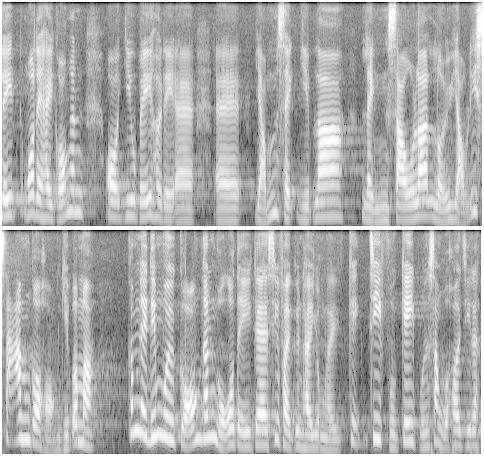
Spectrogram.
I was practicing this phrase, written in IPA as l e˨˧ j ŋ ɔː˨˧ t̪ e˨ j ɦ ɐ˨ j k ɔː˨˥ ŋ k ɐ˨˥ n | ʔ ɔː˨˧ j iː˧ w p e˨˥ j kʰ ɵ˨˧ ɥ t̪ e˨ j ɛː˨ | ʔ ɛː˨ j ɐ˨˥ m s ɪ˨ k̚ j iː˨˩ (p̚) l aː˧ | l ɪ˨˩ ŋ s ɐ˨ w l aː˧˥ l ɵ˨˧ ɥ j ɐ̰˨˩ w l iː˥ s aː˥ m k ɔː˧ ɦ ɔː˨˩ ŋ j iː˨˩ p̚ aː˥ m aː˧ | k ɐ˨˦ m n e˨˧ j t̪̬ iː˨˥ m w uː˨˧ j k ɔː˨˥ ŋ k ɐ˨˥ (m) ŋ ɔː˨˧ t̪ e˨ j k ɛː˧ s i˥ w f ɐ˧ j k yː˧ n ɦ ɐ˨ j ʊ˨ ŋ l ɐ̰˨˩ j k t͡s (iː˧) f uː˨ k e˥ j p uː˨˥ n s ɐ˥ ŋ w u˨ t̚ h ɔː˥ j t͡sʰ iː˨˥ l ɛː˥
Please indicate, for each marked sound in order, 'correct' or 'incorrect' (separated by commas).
correct, incorrect, incorrect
